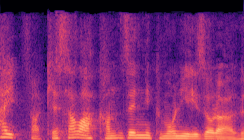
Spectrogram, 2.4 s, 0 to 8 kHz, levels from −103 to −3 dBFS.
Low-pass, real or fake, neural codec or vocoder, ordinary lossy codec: 7.2 kHz; fake; codec, 16 kHz in and 24 kHz out, 0.6 kbps, FocalCodec, streaming, 4096 codes; AAC, 32 kbps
